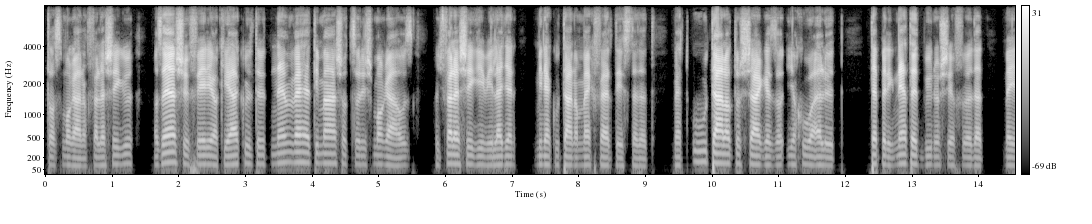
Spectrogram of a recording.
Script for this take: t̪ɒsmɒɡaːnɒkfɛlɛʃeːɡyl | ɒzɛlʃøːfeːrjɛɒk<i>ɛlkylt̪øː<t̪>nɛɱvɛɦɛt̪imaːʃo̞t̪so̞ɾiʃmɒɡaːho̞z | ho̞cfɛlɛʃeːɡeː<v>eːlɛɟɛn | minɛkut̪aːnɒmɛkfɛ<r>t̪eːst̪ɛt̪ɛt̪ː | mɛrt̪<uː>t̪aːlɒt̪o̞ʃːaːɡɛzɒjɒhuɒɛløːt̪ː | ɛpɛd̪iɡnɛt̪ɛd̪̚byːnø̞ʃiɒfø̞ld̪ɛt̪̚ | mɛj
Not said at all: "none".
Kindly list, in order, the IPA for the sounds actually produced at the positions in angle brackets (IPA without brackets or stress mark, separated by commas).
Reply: i, t̪, v, r, uː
